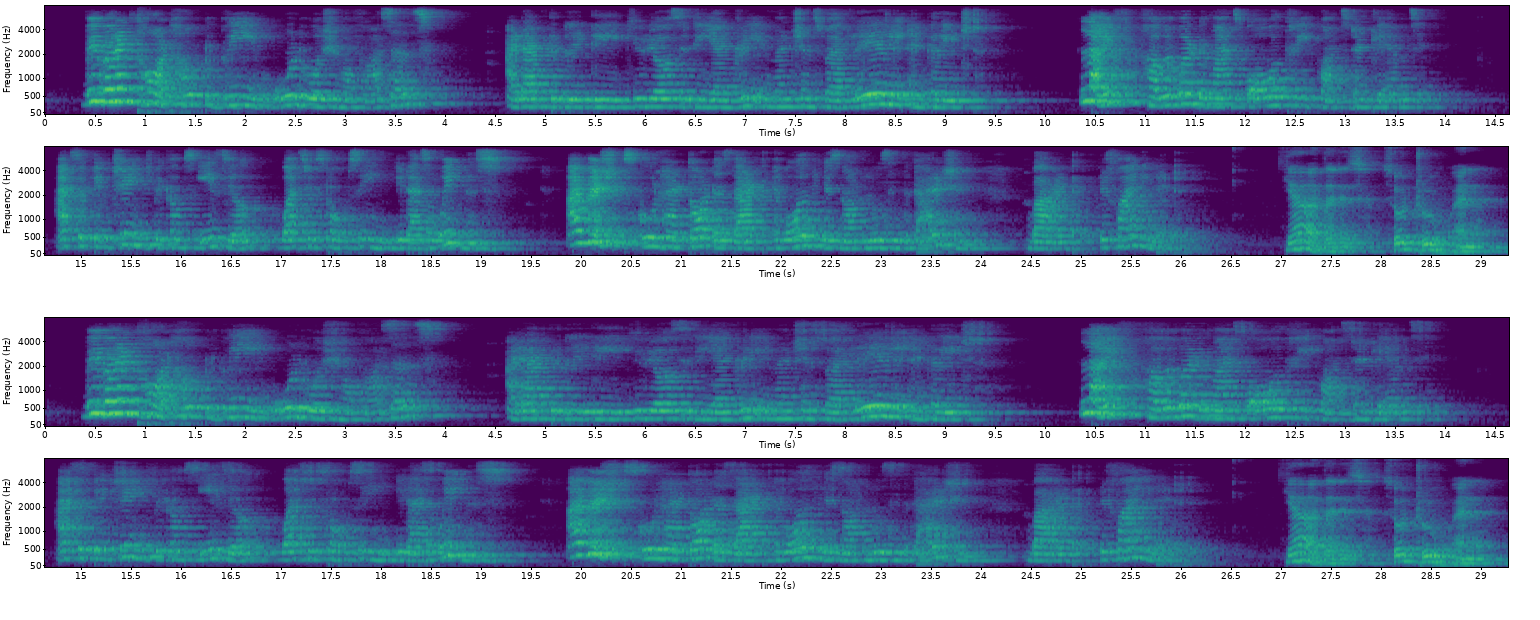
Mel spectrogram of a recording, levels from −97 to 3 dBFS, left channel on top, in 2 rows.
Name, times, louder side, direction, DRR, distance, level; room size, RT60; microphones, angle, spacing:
voice 1, 0.4-3.8 4.6-9.1 10.3-13.8 14.7-19.1 19.8-23.9 24.4-24.8 25.2-25.8, left 1 dB, 50° left, -5 dB, 6.3 m, -33 dB
voice 2, 27.0-29.1, equal, 10° left, 1 dB, 3.1 m, -34 dB
28.5 x 18.0 x 5.3 m, 1.2 s
head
